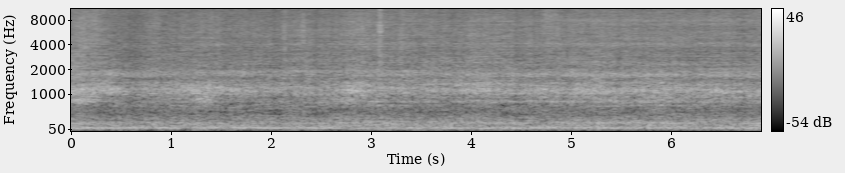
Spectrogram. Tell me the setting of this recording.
car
